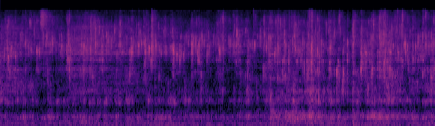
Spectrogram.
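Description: A wooden spoon stirs a thick stew in a pan.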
